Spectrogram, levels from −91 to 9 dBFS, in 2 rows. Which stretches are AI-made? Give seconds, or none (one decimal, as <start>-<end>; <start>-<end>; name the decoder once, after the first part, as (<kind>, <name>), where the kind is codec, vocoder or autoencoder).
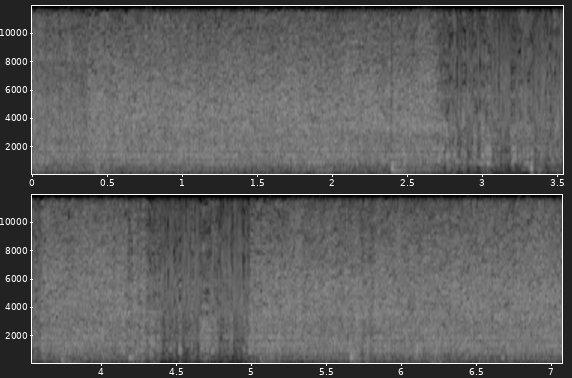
2.7-3.6 (vocoder, BigVGAN v2); 4.3-5.0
